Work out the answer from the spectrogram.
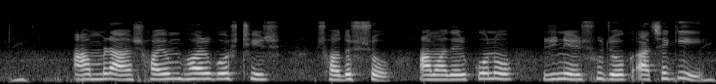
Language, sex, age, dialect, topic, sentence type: Bengali, female, 18-24, Northern/Varendri, banking, question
